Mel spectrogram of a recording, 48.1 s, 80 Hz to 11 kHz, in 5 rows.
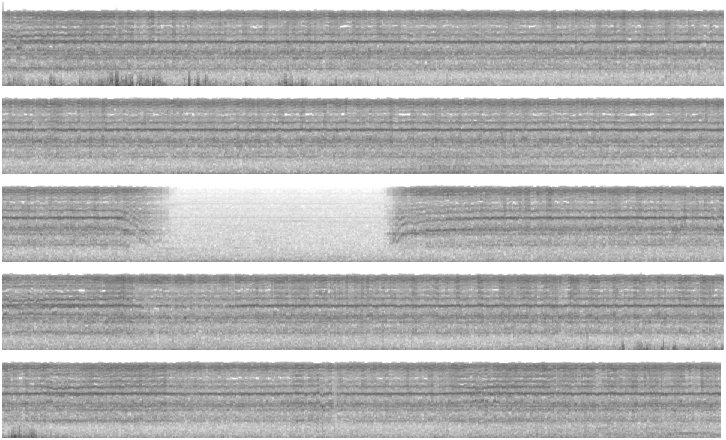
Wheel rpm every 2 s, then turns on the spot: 200, 200, 200, 200, 200, 200, 200, 200, 200, 200, 110, 0, 120, 200, 200, 200, 200, 200, 200, 200, 200, 200, 200, 200.
none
